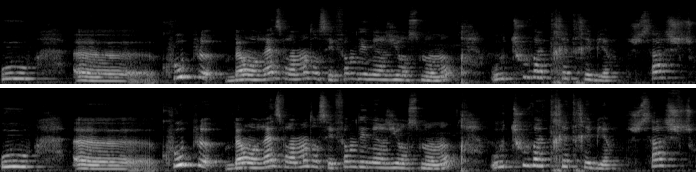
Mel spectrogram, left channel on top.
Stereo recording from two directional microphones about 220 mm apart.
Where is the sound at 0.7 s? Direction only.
50° right (ahead or behind).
